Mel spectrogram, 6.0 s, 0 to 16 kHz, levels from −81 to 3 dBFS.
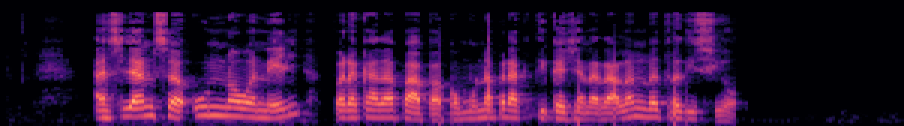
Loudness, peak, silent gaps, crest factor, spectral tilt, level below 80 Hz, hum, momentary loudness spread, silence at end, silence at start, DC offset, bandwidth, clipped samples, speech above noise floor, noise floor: -23 LUFS; -4 dBFS; none; 20 dB; -3.5 dB/octave; -66 dBFS; none; 9 LU; 1.15 s; 0.65 s; under 0.1%; 11.5 kHz; under 0.1%; 54 dB; -78 dBFS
